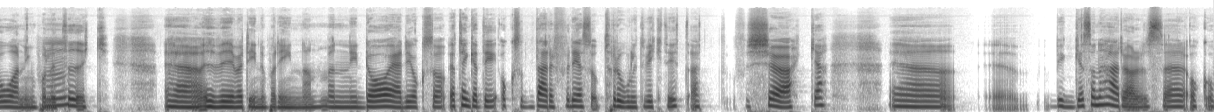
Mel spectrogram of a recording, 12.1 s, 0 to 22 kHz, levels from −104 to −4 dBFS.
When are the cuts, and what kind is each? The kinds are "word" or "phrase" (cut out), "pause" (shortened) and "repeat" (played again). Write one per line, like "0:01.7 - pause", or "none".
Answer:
none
